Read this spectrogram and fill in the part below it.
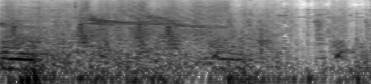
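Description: A short game sound effect plays as a wall section is placed.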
